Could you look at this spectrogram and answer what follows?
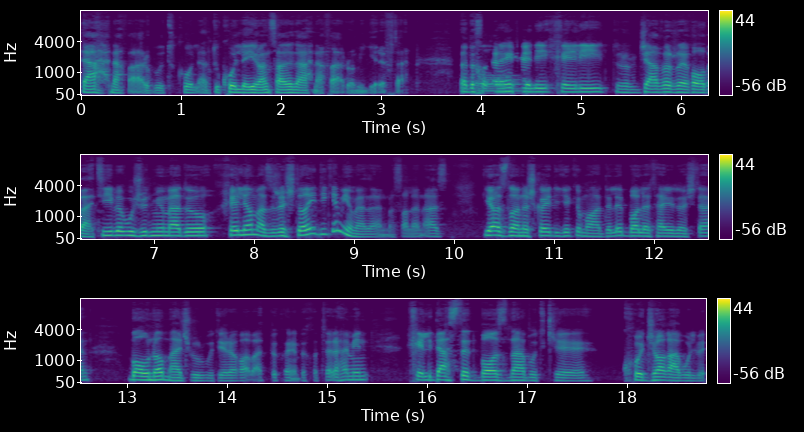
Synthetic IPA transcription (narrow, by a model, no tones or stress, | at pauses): d̪̥æhnæfæ̰ɾbuːd̪̥kʰo̞lːæ̰nt̪ʰukʰo̞lːeiːɾɒːnsæd̪od̪æhnæ̰fæ̰ɾːo̰mḭːɟḛɾḛft̪ʰæ̰n | væbe̞xɒːt̪ʰɾeinxejliːxejlid͡ʒævereɣɒːbæt̪ʰiːbe̞vod͡ʒuːd̪̚mijomæd̪oxejliːhæmæzre̞ʃt̪ehɒːjed̪iːɟemijomæd̪ænmæ̰sælæ̰nʔæz | jiæzd̪ɒːne̞ʃɡ̥ɒːjed̪iːɟecʰe̞moæd̪ːelebɒːlɒːt̪ʰæɾiːd̪ɒːʃt̪æn | bɒːunhɒːmæd͡ʒbuːɾbuːd̪iɾeɣɒ̰ːbæ̰t̪̚bekʰonḭbe̞xɒːt̪ʰe̞ɾeɦæmin | xejlid̪æst̪et̪̚bɒːznæbuːd̪̥cʰe̞ | kʰod͡ʒɒːɣæbuːlbe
